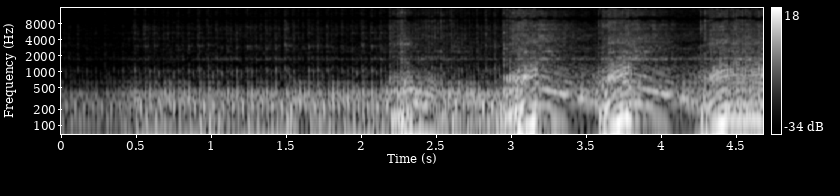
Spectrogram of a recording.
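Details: Chainsaw that would not take load or restart after running. After the H/L screws are set fully in, then out three turns, an even idle picks up cleanly through three quick revs and drops back without bogging: normal running.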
